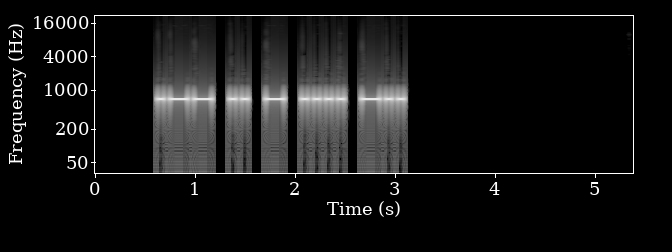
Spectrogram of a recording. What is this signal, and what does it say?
Morse code, heard as a keyed tone, about 20 wpm, 700 Hz. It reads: WITHD
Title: Build A Word - 5 Letters At A Time - 10-Letter Words - 20wpm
